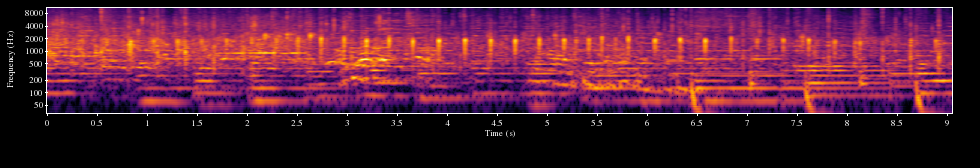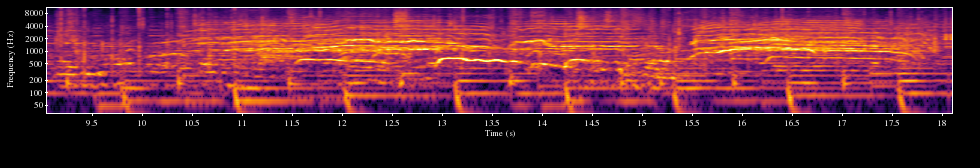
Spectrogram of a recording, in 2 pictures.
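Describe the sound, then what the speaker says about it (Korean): An audience at a Children's Day football event applauds and cheers for a guest, with sustained clapping, whoops and children's shouts building louder in the second half over background music. "우리 송정구 아저씨 큰 박수."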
